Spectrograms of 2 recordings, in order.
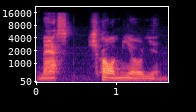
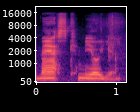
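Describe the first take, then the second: First: The second word is said as charmeleon. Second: The second word is said as chameleon. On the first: This is a personal mispronunciation of the name. The speaker calls it wrong. "I mispronounced it" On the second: This is the card's real name. The speaker calls it right. "this card's name is actually called Masked Chameleon"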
